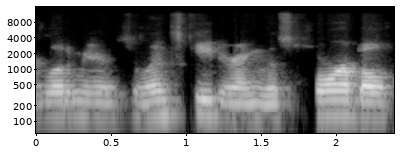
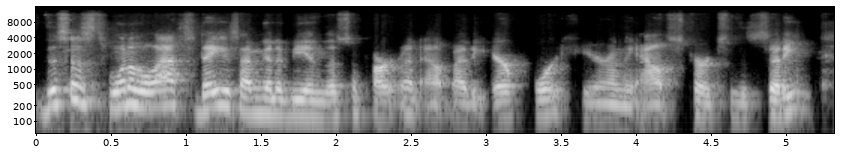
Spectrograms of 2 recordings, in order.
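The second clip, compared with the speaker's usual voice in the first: ordinary talk, nothing marked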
